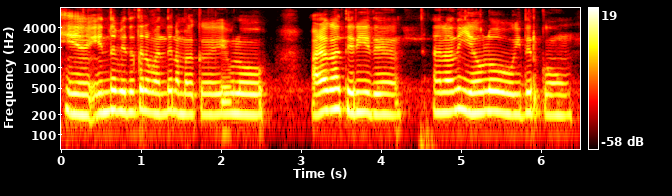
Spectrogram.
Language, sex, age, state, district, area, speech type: Tamil, female, 18-30, Tamil Nadu, Nagapattinam, rural, spontaneous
